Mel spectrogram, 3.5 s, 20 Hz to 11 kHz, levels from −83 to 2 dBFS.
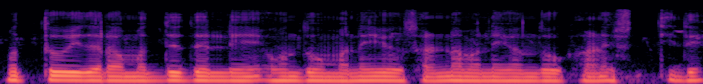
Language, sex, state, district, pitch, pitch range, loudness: Kannada, male, Karnataka, Mysore, 120 Hz, 115-125 Hz, -25 LUFS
